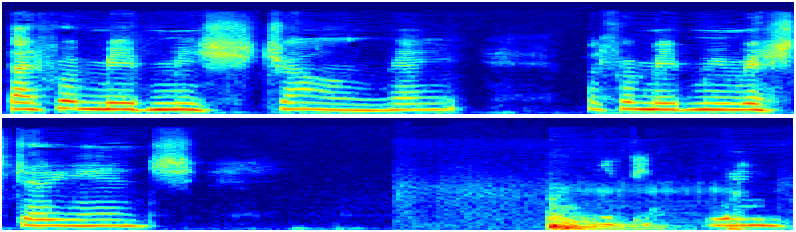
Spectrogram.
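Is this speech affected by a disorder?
Yes: deaf / hard of hearing, congenital; hard of hearing or deaf since birth; cannot hear anybody during COVID.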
